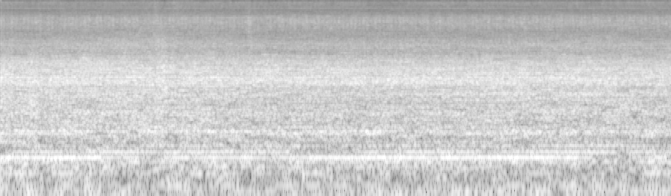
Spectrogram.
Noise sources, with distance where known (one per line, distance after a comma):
large-sounding engine, near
